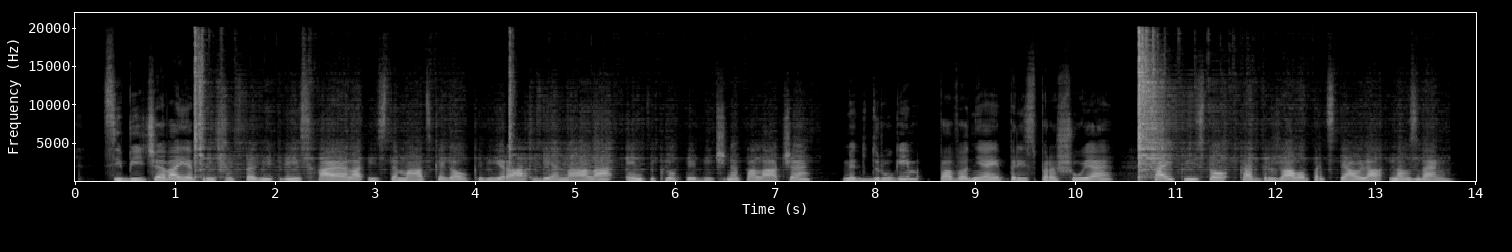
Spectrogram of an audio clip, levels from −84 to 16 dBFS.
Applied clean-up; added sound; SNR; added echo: neural mask model RNNoise.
